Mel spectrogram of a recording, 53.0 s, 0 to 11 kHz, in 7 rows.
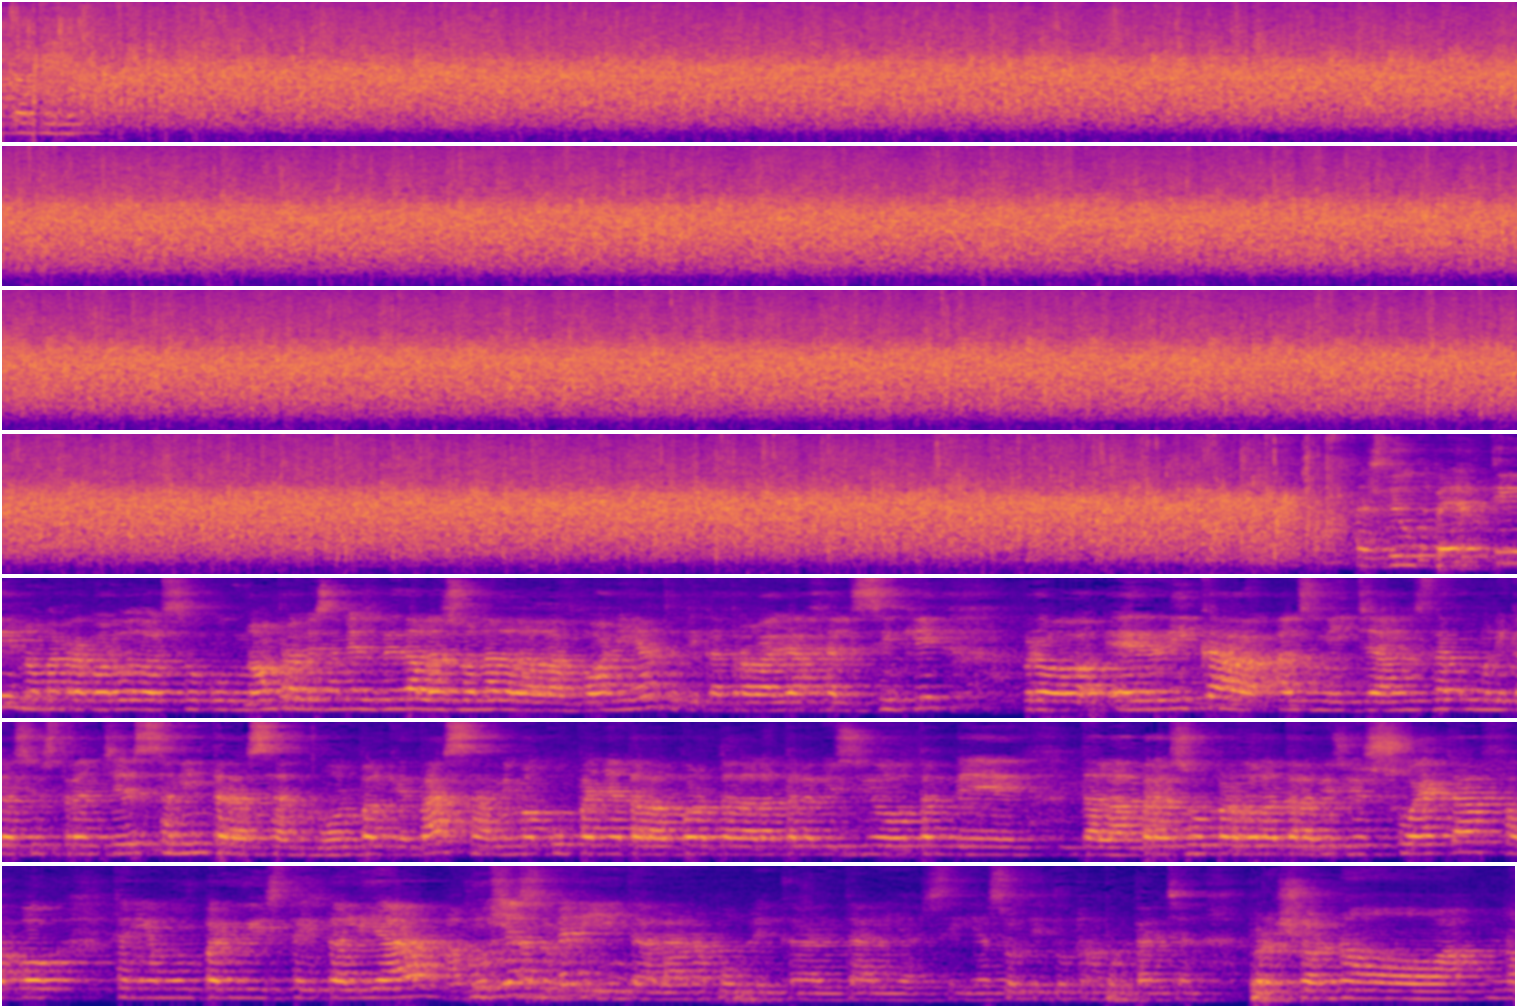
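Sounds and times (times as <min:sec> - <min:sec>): audience applauding: 0:00.0 - 0:29.6.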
